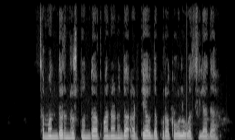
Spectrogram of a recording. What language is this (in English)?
Pashto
